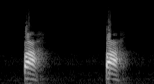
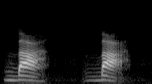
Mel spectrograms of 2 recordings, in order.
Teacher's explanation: Son sordas cuando no vibran las cuerdas vocales, como pa, pa. Y son sonoras cuando vibran las cuerdas vocales, ba, ba.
